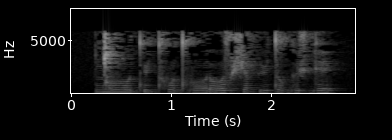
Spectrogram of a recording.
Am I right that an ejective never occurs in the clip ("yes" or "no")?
no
